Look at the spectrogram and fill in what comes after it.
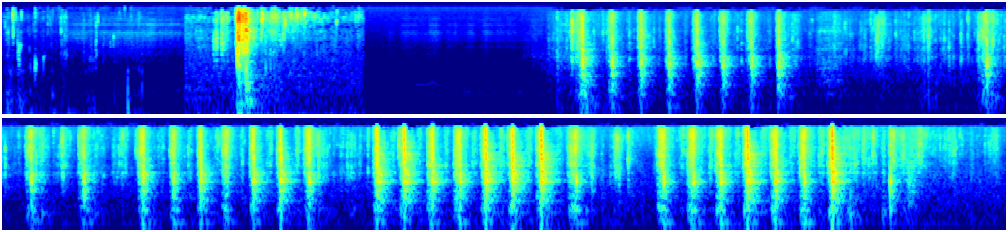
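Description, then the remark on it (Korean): Rapid, steady knife chopping on a cutting board in a home kitchen while a meal with rice is cooked, sharp taps in long rhythmic runs after a brief clatter and pause at the start. No one speaks. “이 부엌에서 나는 소리, 밥 짓는 소리.”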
